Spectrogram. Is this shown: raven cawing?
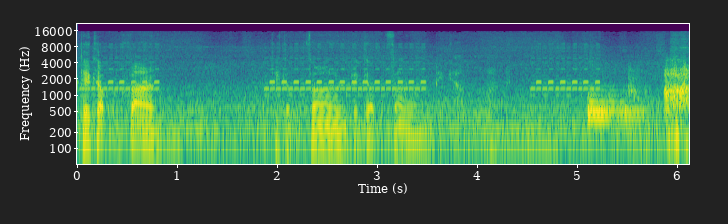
no

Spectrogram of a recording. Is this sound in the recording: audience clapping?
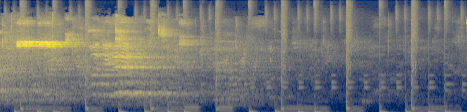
no

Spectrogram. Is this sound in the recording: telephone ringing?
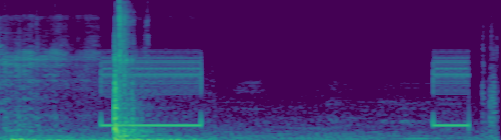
yes

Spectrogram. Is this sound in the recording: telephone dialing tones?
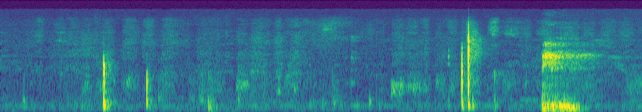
no

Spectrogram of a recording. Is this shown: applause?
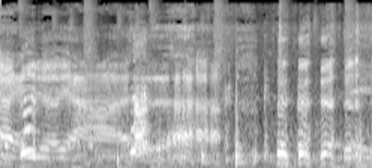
no

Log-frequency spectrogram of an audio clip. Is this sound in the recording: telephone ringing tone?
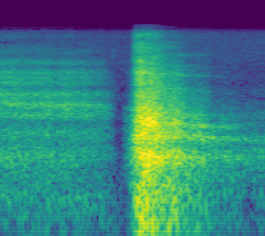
no

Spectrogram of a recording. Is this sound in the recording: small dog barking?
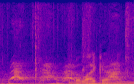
yes

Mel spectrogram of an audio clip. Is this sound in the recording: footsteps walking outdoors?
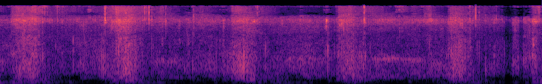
yes

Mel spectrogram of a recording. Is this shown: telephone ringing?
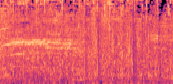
no

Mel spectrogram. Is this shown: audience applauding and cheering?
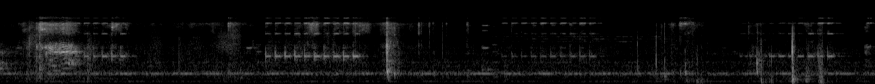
no

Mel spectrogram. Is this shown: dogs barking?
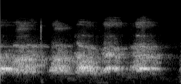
yes

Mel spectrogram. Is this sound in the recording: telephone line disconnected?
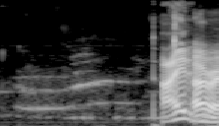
no

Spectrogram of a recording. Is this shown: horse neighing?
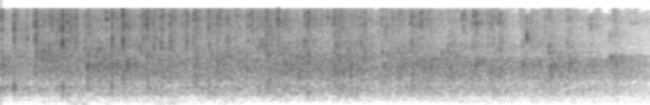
no

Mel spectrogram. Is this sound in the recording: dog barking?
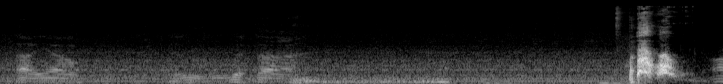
yes

